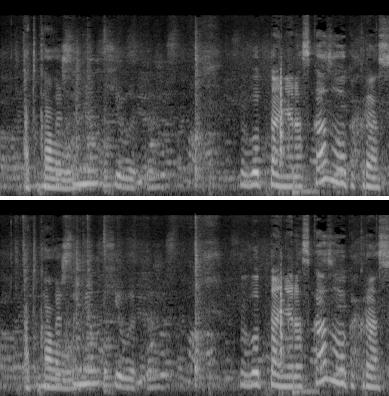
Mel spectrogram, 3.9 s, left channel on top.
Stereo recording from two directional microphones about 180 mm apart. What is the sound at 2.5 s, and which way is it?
A woman's voice, 45° right (ahead or behind).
